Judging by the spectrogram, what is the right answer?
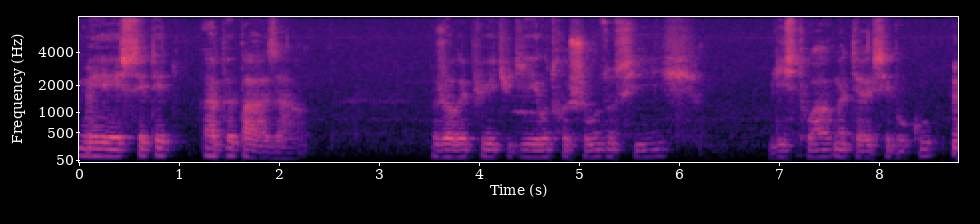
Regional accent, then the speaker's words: Paris, Île-de-France, France; now in Switzerland; Je suis d'origine espagnole, mais j'ai grandi à Paris.

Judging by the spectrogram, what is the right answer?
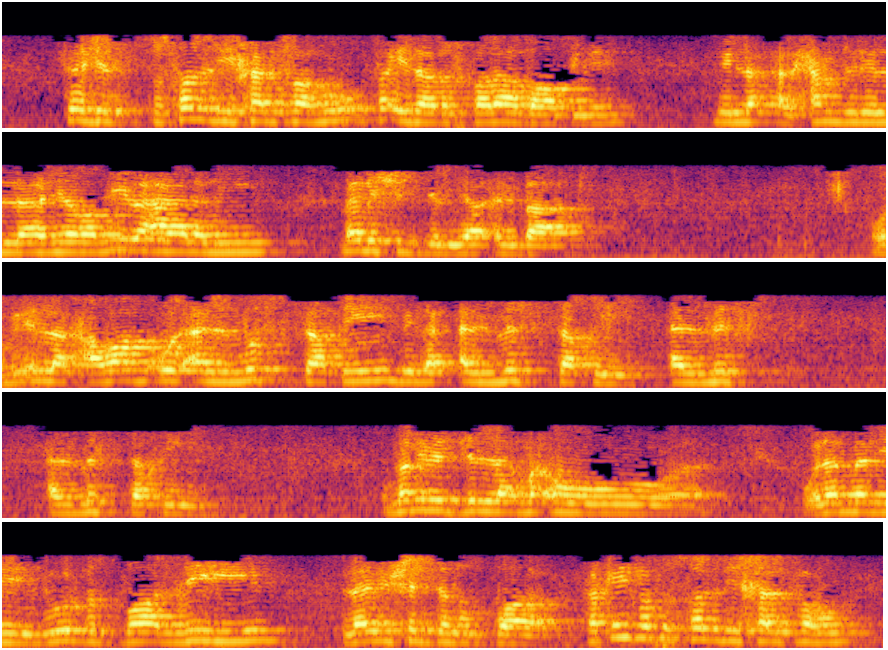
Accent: Egypt; هلا عندنا في مصر تغرب الساعة 6

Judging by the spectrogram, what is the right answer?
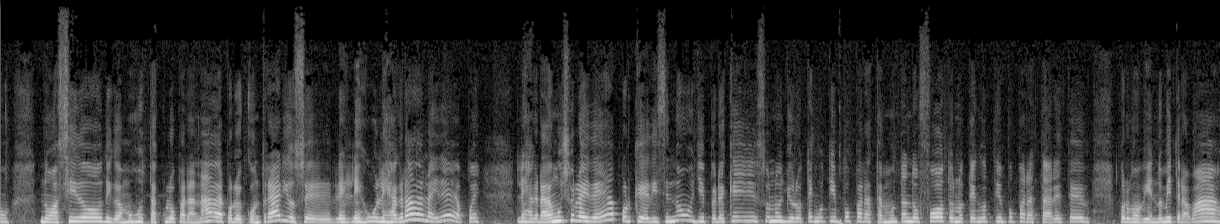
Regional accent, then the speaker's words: Venezuela; nosotros somos venezolanos, tenemos esa sangre bien caliente y bien, bien chévere.

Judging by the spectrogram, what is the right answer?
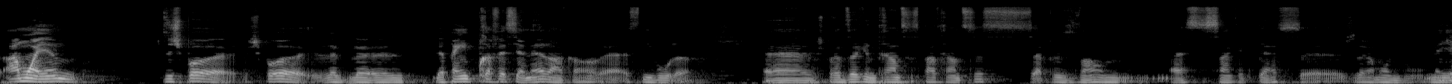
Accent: Venezuela; moved away; quand j'habitais au Venezuela, je suis né au Venezuela

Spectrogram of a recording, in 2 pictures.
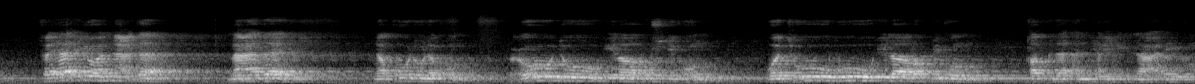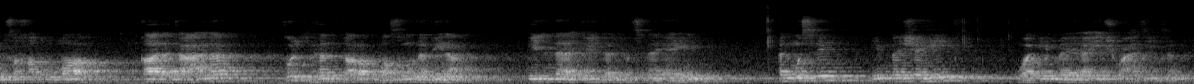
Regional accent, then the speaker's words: Algeria; وخاصة في بلادنا الجزائر

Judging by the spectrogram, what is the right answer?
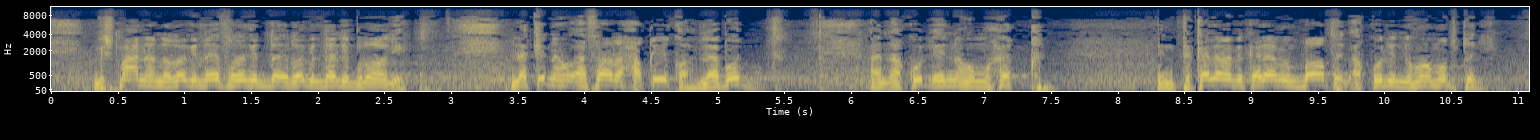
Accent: Cairo, Cairo Governorate, Egypt; وده اللي معروف عندنا في القاهرة

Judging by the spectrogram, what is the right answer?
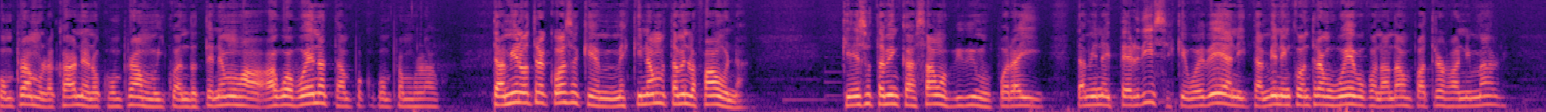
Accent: Santiago del Estero, Argentina; te digo así como soy yo de Santiago, de medio del monte.

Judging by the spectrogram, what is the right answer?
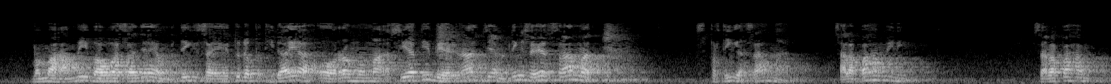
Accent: Jakarta, Indonesia; ana pun dari kecil di Kalibata.

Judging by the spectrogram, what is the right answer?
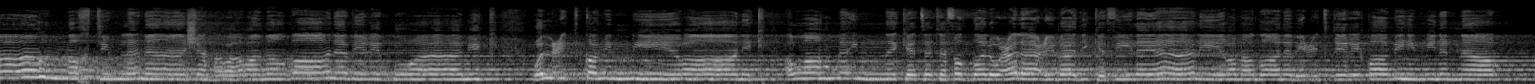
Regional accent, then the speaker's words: Kuwait; اللهم احفظ بلدنا الكويت

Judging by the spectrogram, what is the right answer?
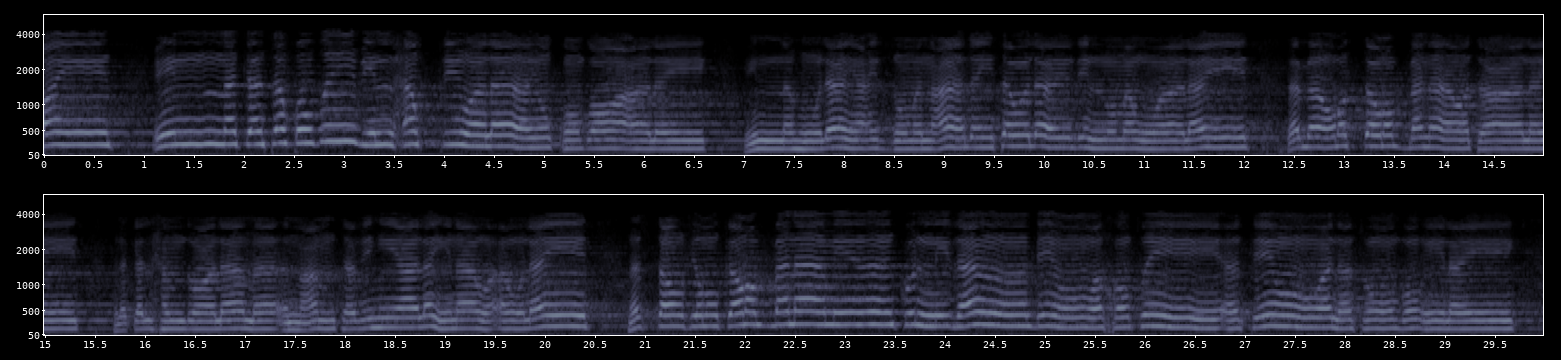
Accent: Egypt; بلدنا مصر

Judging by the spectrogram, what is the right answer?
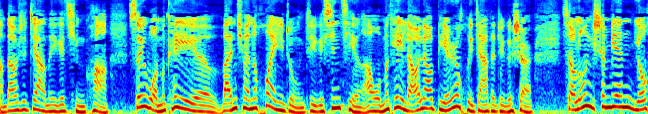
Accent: Shanxi, China; 你知道作为山西人那种本质上的节俭啊

